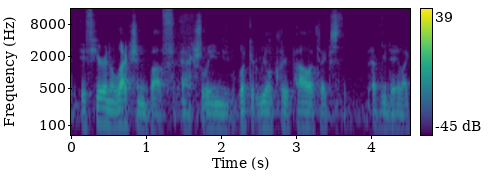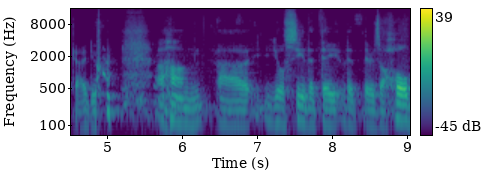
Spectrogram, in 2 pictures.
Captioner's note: laughs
